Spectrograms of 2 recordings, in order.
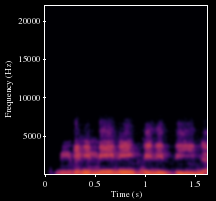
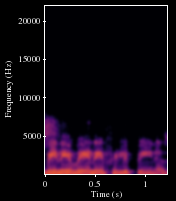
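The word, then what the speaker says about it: Binibining Pilipinas: It was actually the week of the how do you say Bibili Binibining Filipino? Pilipinas. Bini Bini Filipinas.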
